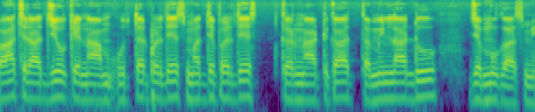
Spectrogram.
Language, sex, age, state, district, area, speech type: Hindi, male, 60+, Uttar Pradesh, Sonbhadra, rural, spontaneous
